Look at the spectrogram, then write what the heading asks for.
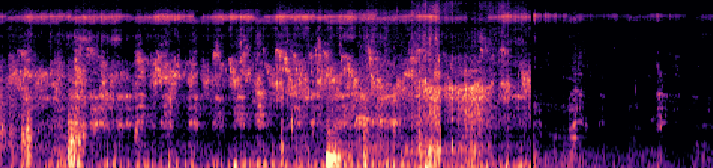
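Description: Background birds chirping, with a few low thumps, the loudest about three seconds in. The chirping drops away sharply a little after five seconds.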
